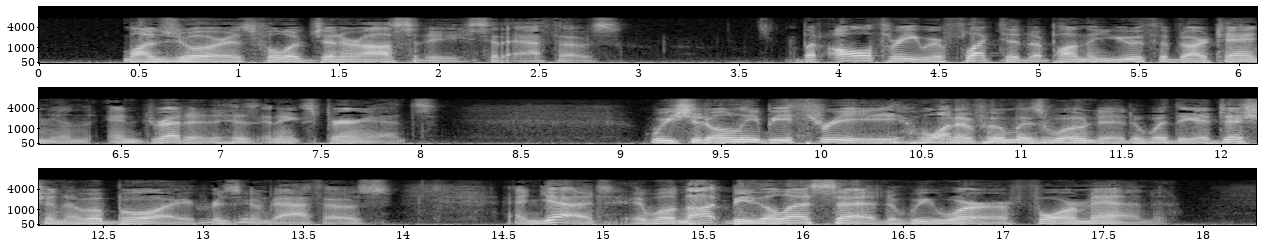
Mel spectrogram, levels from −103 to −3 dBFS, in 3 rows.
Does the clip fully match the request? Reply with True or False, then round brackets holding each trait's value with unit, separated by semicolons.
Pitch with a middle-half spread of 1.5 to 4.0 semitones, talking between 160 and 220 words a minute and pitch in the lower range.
False (4.5 semitones; 170 wpm; 110 Hz)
